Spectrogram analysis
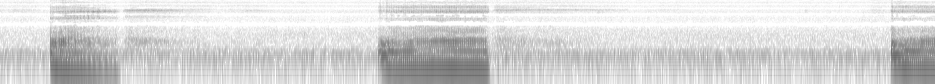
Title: Zoey the bulldog snoring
